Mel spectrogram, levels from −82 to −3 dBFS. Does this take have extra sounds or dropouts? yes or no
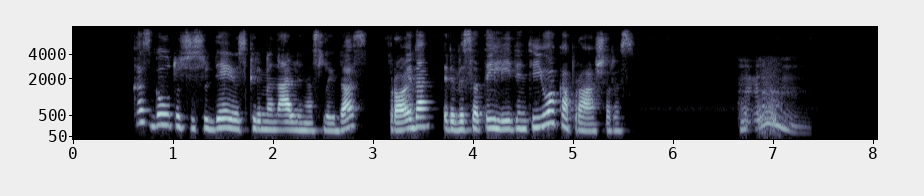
yes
